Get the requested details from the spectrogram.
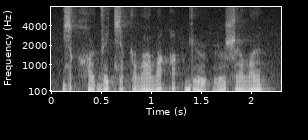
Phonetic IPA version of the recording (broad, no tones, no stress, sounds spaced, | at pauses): ʑ ə q χ ə˞ d ɛ t͡ɕ ɑ k ɪ lˠ ɛ lˠ ɛ q ɑ q ɡʲ ə˞ | ɭ ə˞ ʂ i lˠ ɪ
